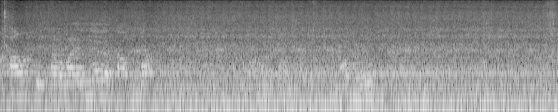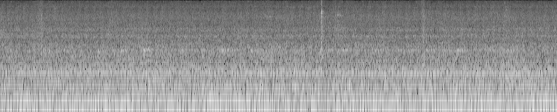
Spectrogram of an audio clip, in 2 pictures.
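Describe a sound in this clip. A cleaver slices through raw meat and knocks on a wooden block.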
